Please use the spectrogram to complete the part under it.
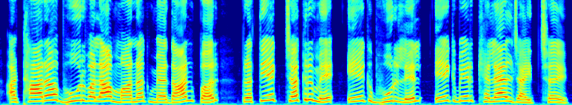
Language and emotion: Maithili, neutral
